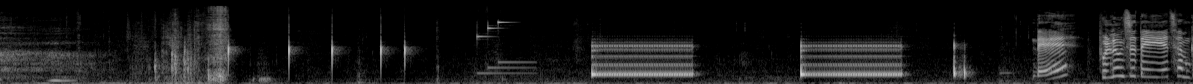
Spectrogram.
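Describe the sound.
A rapid series of short dialing tones is followed by two long, steady ring tones on a phone line as a tour organiser recruiting travellers for Bloomsday is called, then a brief voice answers. The sounds are fairly loud.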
